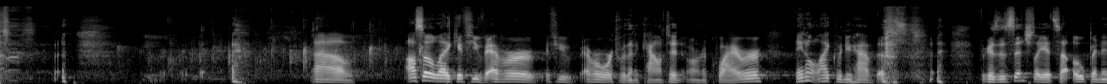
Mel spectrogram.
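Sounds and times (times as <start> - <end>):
quiet laughter: 1.4 - 2.8.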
